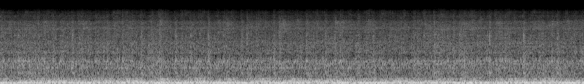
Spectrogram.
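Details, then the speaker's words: V6 Chevette on first startup after fresh drivetrain install, now firing on all six cylinders, temperature good: deep, even idle with a steady lope from the choppy cam, no misses or knocks. "Okay, sounds a lot better now that we finally got six cylinders, not four. [Music] Low pressure, temperature good. Yep. So far, got one of them choppy cams. Sounds good."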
